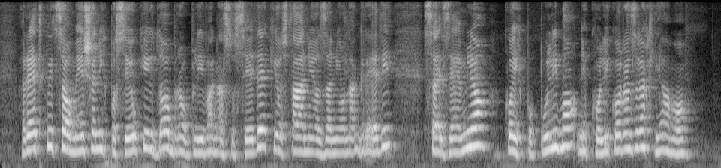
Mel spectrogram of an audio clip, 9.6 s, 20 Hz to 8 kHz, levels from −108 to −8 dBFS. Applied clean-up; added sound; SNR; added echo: none; none; none; none.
